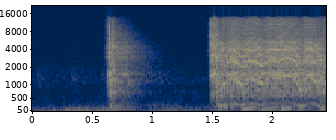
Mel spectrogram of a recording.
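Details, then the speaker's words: Kubota engine bought cheap, owner worried it was seized, fuel shutoff solenoid removed, Jeep battery hooked up: sharp clack, pause, then steady rapid cranking with even compression pulses; turns over freely, not seized. "i'm thrilled that it cranked and turned over i was worried that it may be seized up um because i got it for so cheap but it cranked turned over just fine"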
